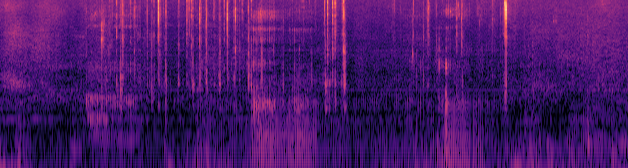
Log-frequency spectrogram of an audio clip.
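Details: Domestic cat purring steadily while being brushed indoors: a low, rumbling throb with pulses rising and falling in loudness, overlaid by sharp scratchy brush strokes and soft handling noises.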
